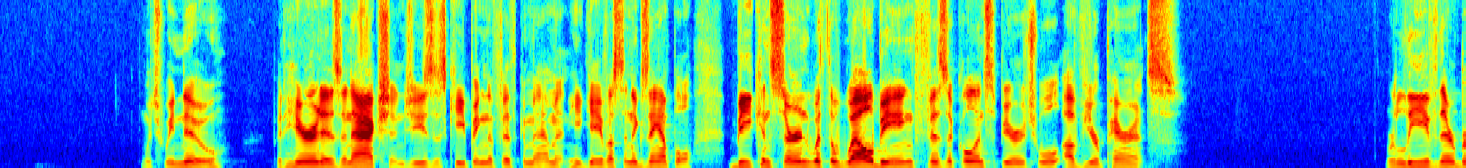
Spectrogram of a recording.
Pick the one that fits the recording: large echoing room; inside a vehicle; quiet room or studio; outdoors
large echoing room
